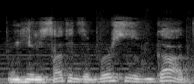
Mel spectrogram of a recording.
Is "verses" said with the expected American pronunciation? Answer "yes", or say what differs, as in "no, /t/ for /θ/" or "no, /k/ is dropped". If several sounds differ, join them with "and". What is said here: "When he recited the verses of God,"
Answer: yes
